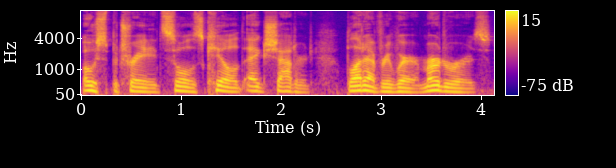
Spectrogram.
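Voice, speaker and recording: A man's voice: mid-range voice, moderate pace, fairly bright tone, dry recording, close to an everyday voice. A man voicing a fierce, alarmed female dragon in a storybook reading, in stark, intense, clipped phrases. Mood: fearful bloodlust. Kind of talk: storybook character voice in an amateur reading.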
